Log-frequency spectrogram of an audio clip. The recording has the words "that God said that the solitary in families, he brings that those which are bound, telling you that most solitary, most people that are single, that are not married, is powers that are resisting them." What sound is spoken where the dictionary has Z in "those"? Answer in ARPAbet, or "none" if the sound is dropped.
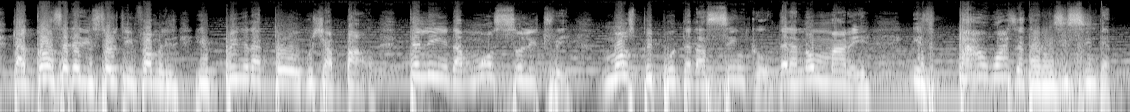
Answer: none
